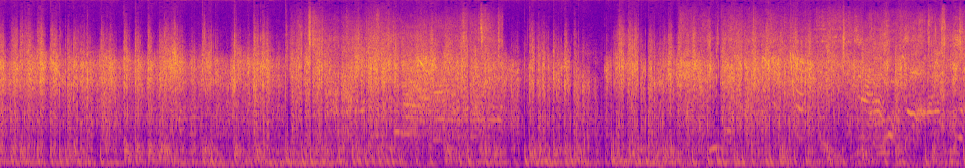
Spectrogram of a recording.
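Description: Dense, continuous rifle fire from a battle scene, with many shots overlapping into a fusillade and booms mixed in. It has a dip about five and six seconds in.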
